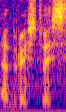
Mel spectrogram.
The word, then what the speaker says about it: Aberystwyth: you did quite well it's pronounced abreast and outsiders usually struggle it's a welsh name and it is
